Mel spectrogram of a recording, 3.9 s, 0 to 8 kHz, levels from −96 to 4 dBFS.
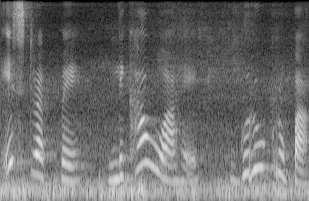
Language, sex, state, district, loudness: Hindi, female, Madhya Pradesh, Dhar, -18 LUFS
